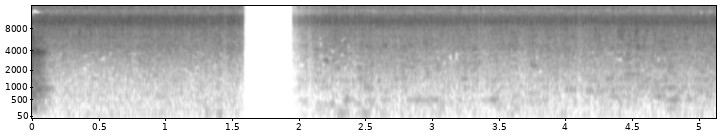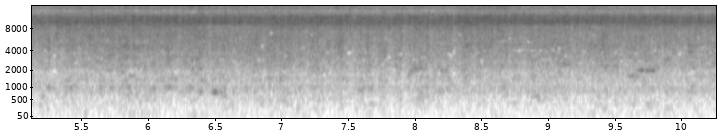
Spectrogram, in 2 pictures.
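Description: Diced vegetables frying in a wok: a steady sizzle. The sound drops out to silence for a moment near two seconds in.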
